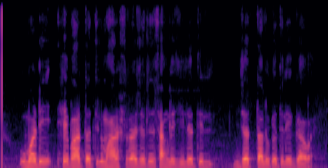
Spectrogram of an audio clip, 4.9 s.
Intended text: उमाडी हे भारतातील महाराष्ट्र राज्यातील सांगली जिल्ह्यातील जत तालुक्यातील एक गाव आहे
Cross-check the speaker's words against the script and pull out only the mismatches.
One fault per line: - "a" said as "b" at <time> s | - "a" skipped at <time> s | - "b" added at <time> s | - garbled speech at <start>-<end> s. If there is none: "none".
none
